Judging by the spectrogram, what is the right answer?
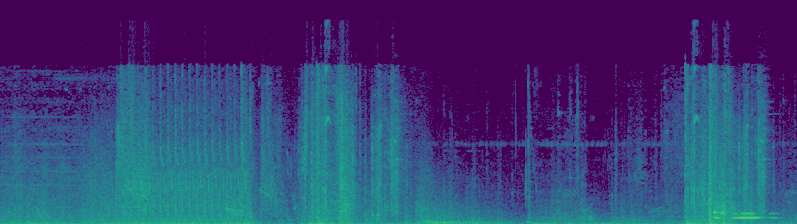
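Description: Rapid bursts of sniper and automatic gunfire in a first-person shooter video game, sharp cracks in quick clusters with a louder volley near the end, over steady background game noise.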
